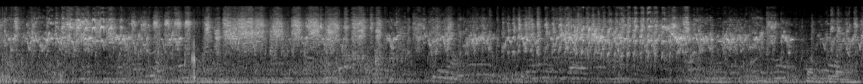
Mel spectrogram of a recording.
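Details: Breeding colony of budgerigars chattering nonstop, high twittering and squeaks overlapping, with faint low voices of people beneath the bird noise.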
